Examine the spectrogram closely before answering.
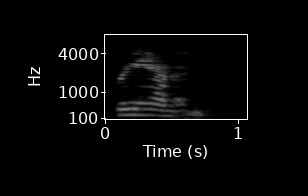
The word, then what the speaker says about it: Rhiannon: just their accent because in English or in America we're just like re and then but in Wales they're like hurry and no a bit uh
